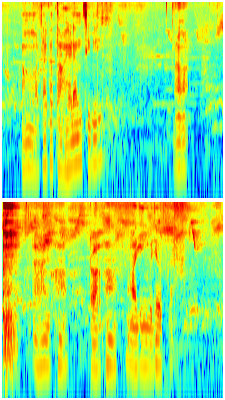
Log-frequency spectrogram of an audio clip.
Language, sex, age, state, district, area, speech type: Santali, male, 45-60, West Bengal, Malda, rural, spontaneous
